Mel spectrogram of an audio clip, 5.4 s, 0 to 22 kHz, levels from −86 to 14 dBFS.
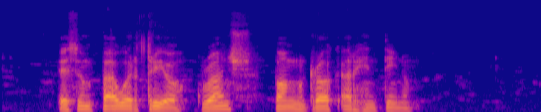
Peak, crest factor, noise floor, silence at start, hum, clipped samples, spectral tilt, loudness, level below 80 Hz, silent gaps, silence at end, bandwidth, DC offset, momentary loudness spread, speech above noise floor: -2 dBFS; 18 dB; -71 dBFS; 0.6 s; none; under 0.1%; -8 dB/octave; -19 LUFS; -54 dBFS; none; 1.3 s; 7.2 kHz; under 0.1%; 11 LU; 53 dB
